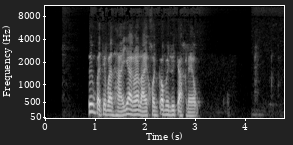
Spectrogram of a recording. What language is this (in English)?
Thai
